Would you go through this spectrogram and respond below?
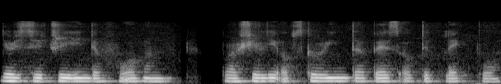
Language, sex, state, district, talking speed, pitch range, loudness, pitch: English, female, Arunachal Pradesh, Lower Dibang Valley, 165 wpm, 145-150 Hz, -16 LUFS, 145 Hz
